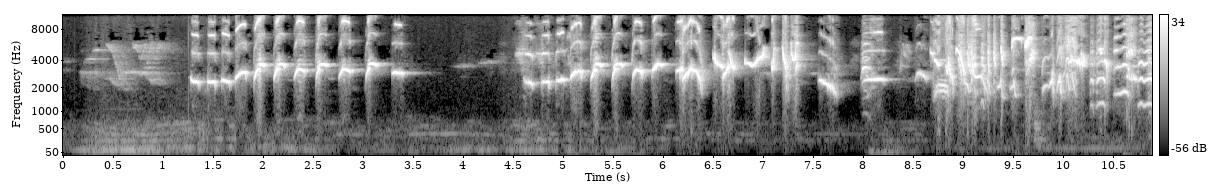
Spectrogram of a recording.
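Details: Oriental magpie-robin (kacer) singing in the nonstop 'gacor konslet' style, used as a lure to provoke other birds: loud whistled and rolling phrases, rising slurs and rapid chattering runs in dense bursts, with a faint low hum underneath.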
